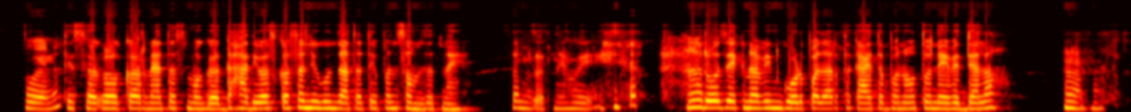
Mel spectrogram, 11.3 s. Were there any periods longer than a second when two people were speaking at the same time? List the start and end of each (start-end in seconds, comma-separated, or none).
none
